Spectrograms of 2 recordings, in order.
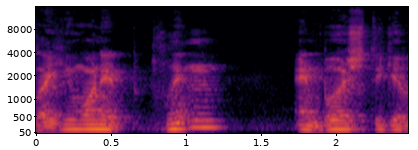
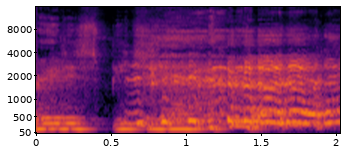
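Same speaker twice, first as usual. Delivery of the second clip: slow, drawn-out mock president; Donald Trump; slower than usual. Friend mimicking the president's weird talk, slow laughing impression. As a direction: stretch out the boast in a put-on presidential voice. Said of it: "The way he talks so weird".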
